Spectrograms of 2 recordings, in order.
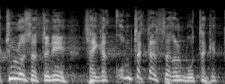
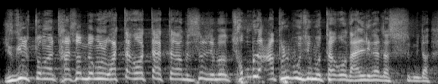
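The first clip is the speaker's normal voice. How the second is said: ordinary talk, nothing marked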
